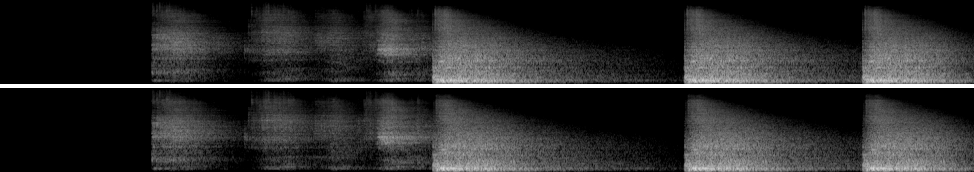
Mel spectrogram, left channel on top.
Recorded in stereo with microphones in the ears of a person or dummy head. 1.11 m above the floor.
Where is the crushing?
5° left (ahead or behind), 3.5 m.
